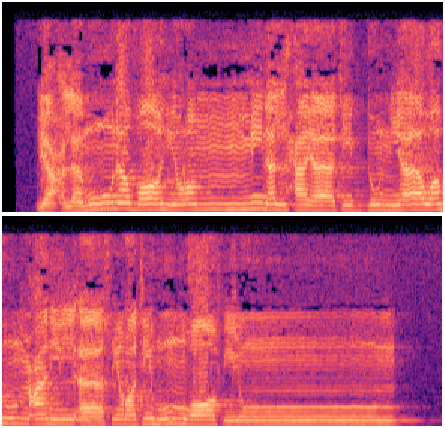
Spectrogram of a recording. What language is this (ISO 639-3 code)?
ara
